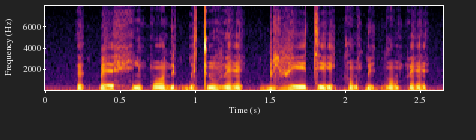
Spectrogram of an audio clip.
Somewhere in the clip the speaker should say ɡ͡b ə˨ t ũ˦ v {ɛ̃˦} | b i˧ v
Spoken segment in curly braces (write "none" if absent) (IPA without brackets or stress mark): ɛ̃˦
